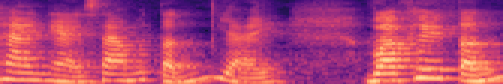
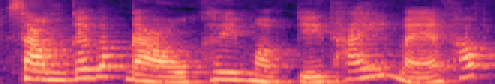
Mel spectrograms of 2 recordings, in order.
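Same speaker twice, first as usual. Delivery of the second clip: normal talking voice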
